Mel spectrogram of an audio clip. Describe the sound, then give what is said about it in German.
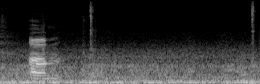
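Steady low engine and road rumble from inside a moving car as it overtakes a truck, continuous throughout, with a brief voiced sound near the start and faint high clicks. “Wunderbar, ich kann den LKW überholen, super.”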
